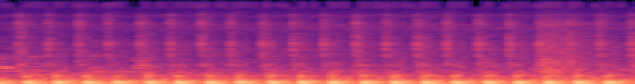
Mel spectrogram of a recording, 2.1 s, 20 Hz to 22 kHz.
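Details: Motorcycle engine at about 110 (odo, as stated), never refreshed, idling with a heavy even low knock about eight times a second and clatter over the engine note; valve knock and piston slap, oil shows burnt lining.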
